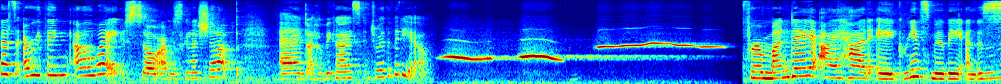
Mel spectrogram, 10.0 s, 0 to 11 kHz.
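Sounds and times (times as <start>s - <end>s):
person whistling a tune: 4.4s - 7.4s.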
